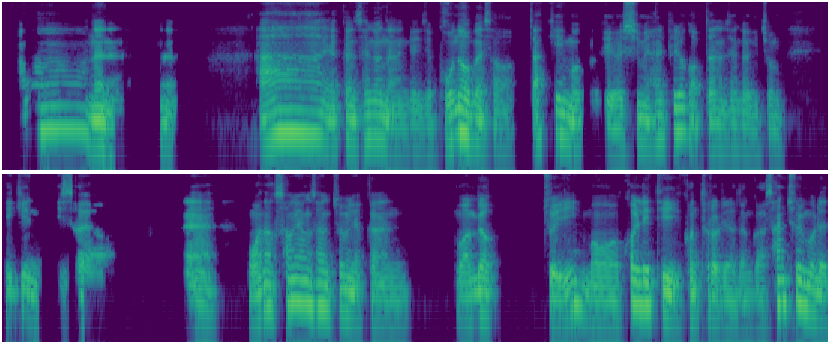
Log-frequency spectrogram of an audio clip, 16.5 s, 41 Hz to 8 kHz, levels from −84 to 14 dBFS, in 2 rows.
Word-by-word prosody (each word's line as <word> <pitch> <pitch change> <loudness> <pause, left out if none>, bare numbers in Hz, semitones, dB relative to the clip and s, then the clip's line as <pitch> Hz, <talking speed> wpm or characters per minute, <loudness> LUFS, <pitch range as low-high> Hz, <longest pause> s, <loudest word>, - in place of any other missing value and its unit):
아. 150 +4 -2
네네. 100 0 +7 0.6
네. - - -1 0.9
아. 130 +3 +4
약간 95 +1 0
생각나는 100 -8 -1
게 90 - -5
이제 80 -2 -8
본업에서 105 - +2 0.2
'딱히 125 -2 0
뭐 95 -4 +2
그렇게 - - -6
열심히 100 +7 0
할 110 +3 -3
필요가 140 +3 0
없다.'는 90 -1 -3
생각이 85 -5 -6
좀 75 -2 -8 0.5
있긴 100 -3 -2 0.2
있어요. - - -2 1.0
네. 70 -3 +2 0.3
워낙 100 +8 +2
성향상 135 -4 +3
좀 110 -3 +1
약간 80 -5 -4 0.5
완벽주의 90 +1 0
뭐 80 - -1
퀄리티 130 -9 +4
컨트롤 75 - -1
이라든가 75 0 -5
산출물에 135 - +2
100 Hz, 260 characters per minute, -23 LUFS, 85-130 Hz, 1.0 s, 네네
